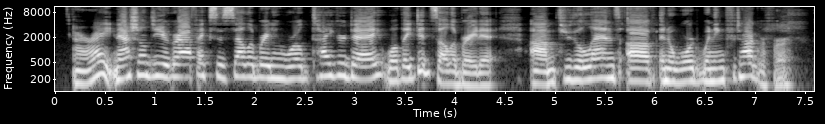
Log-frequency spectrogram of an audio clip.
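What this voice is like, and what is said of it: Voice slightly off, unwell. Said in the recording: “My voice is a little off today. ... You're a little under the weather.”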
